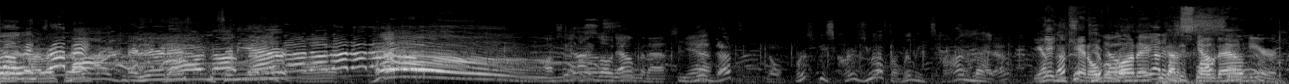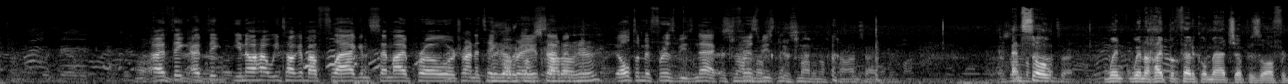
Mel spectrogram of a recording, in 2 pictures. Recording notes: Live From Some Field. The boys pod from an Ultimate Frisbee championship somewhere in New Jersey.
